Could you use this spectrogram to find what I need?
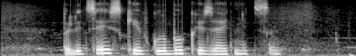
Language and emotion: Russian, neutral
